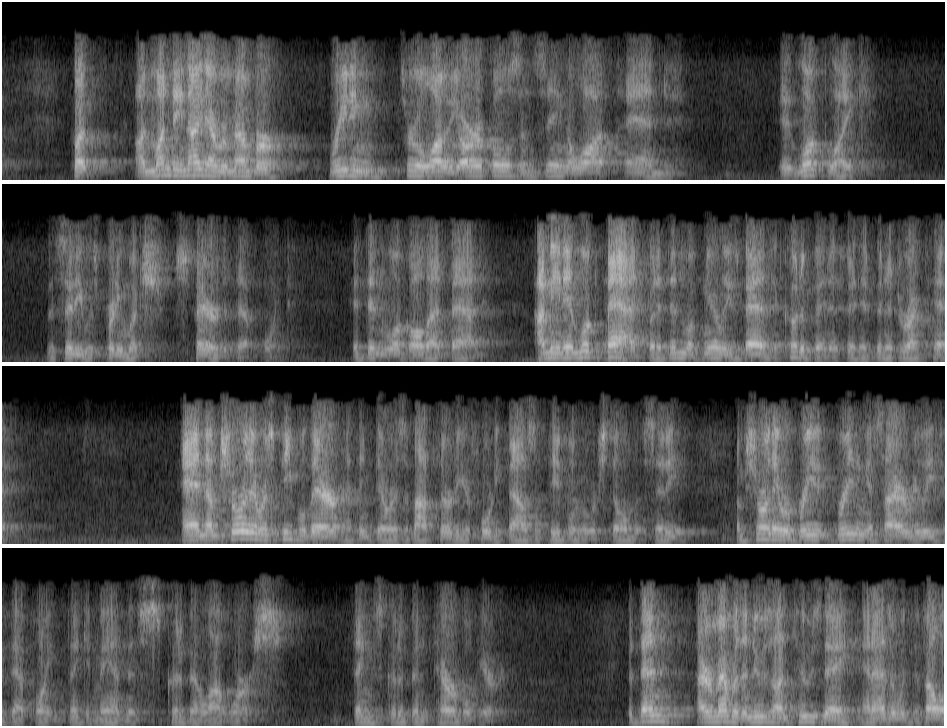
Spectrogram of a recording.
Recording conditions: large echoing room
